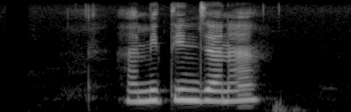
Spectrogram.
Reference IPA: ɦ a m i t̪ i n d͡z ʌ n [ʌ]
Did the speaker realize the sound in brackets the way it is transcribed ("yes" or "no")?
no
